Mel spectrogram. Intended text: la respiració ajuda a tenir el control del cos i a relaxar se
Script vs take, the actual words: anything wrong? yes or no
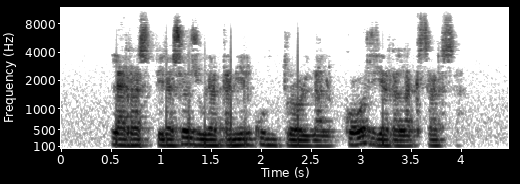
no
